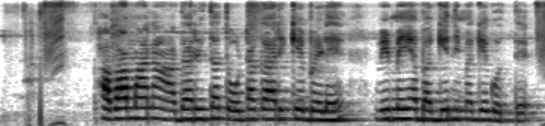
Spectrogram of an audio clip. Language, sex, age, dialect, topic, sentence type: Kannada, female, 25-30, Mysore Kannada, agriculture, question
